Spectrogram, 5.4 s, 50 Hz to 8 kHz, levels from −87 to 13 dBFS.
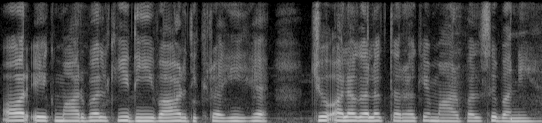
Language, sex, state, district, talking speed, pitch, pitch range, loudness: Hindi, female, Bihar, Kaimur, 190 wpm, 220 Hz, 210-230 Hz, -16 LUFS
